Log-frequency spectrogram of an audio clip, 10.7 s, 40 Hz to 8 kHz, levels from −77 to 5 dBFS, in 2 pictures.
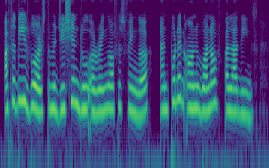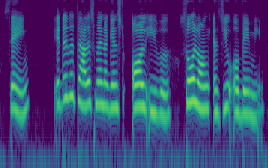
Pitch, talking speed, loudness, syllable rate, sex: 265 Hz, 180 wpm, -18 LUFS, 4.9 syllables/s, female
